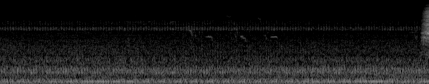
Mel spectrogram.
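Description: Tractor-type vehicle engine idling steadily in a farming video game, a constant low rumble with a faint clatter, close and unbroken, with a slight rise at the very end.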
